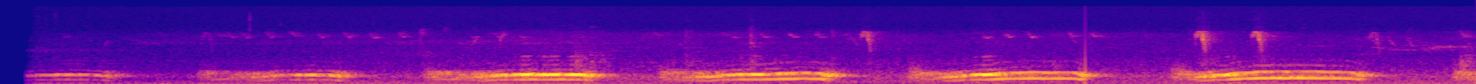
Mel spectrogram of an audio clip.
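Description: Domestic pigeon giving six low, throaty rolling coos, each swelling and falling, about one every second, with faint high chirps of other birds behind.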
